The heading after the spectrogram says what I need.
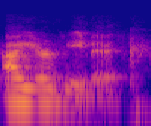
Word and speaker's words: Ayurvedic: yeah it's a well you pronounce the Y so it's I heard Ayurvedic Ayurvedic I never I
